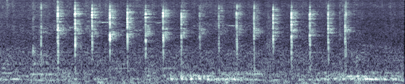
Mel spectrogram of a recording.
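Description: Male Erzurum white pigeons coo to females in a loft, giving a series of soft, rhythmic calls at a moderate distance, with light clicks and rustles between them.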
